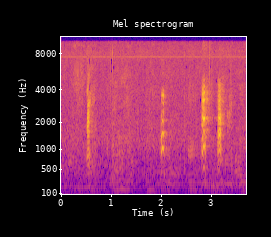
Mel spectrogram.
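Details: English Springer Spaniel puppies playing with their brothers and sisters on the day one is collected by his new family; four short, sharp high yelps at about half a second, two seconds, and twice near three seconds over a soft background hiss.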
